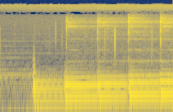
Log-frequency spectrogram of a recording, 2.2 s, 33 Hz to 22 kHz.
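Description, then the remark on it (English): The full 27-note string bass section of a Krumar Orchestrator synthesizer plays a steady run of deep, sustained notes, about one every 0.4 seconds, each swelling in with a soft attack after a brief low hum. No one speaks. “The orchestrator features a full 27-note string bass section.”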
